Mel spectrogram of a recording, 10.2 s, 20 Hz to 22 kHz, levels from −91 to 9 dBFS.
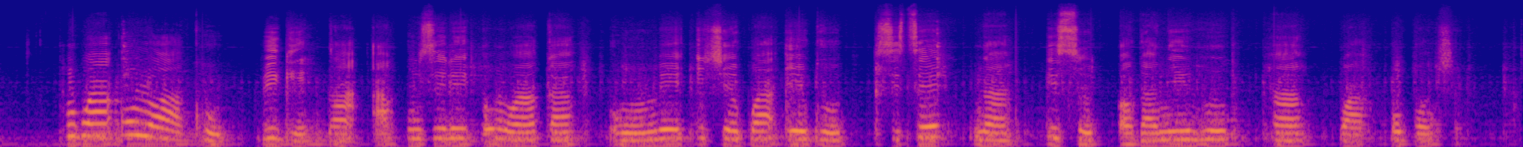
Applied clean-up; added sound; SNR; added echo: neural mask model RNNoise.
